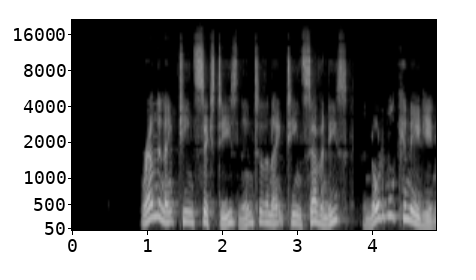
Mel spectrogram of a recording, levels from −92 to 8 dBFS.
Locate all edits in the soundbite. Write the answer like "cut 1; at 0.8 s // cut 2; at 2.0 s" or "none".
cut 1; at 3.7 s

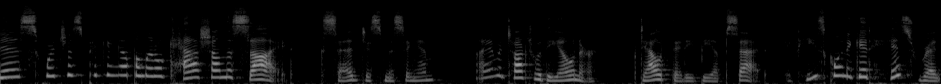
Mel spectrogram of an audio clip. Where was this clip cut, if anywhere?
cut 1; at 3.2 s // cut 2; at 4.6 s // cut 3; at 6.4 s // cut 4; at 7.8 s

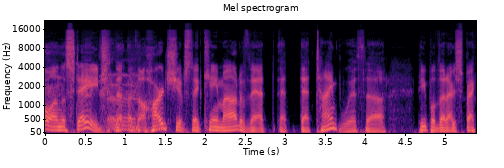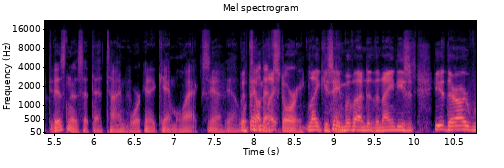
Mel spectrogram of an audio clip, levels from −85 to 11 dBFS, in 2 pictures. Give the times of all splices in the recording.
cut 1; at 2.8 s // cut 2; at 3.7 s // cut 3; at 5.1 s // cut 4; at 5.4 s // cut 5; at 6.4 s

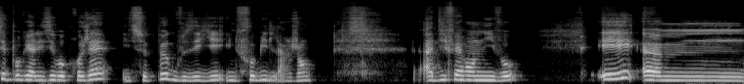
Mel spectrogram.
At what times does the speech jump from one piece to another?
none

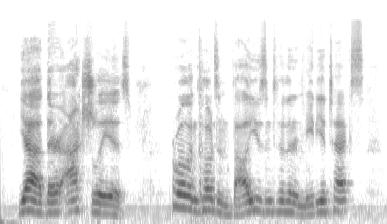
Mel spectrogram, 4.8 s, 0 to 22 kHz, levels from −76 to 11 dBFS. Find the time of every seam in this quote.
cut 1; at 2.2 s // cut 2; at 2.7 s

